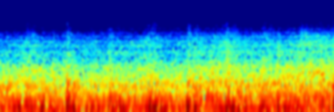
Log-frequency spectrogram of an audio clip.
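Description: The Poorva Express passenger train rolls through hilly country, a loud continuous low rumble with rhythmic clickety-clack of wheels over rail joints, heard from inside the coach.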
